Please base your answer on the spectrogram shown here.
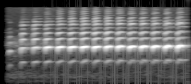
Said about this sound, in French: De la taille d'une corneille, le grand pic est noir et blanc et porte un très chic chapeau rouge. Adapté à l'hiver, il reste au nord et se nourrit d'insectes en creusant des trous dans les arbres.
